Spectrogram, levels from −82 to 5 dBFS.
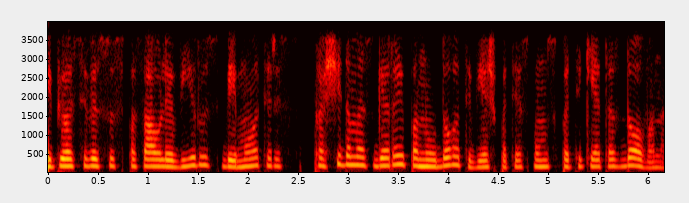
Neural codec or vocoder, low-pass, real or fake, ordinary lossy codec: codec, 16 kHz in and 24 kHz out, 1 kbps, XY-Tokenizer; 3.6 kHz; fake; Opus, 16 kbps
